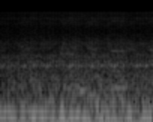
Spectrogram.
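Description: A vehicle engine running steadily with an even, low drone.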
